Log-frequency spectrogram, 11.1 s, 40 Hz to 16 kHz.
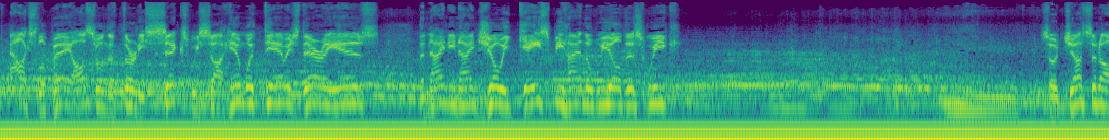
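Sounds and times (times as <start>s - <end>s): race car engines droning: 0.0s - 11.0s.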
